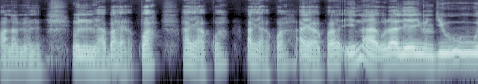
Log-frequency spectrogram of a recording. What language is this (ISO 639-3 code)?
ekr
